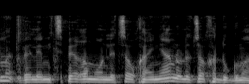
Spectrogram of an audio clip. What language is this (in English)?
Hebrew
